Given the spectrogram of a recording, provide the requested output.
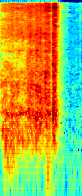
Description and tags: Wanted a transition to use in a slide show so recorded myself cutting paper with scissors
